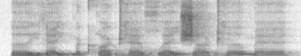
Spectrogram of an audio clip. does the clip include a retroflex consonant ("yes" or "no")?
yes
